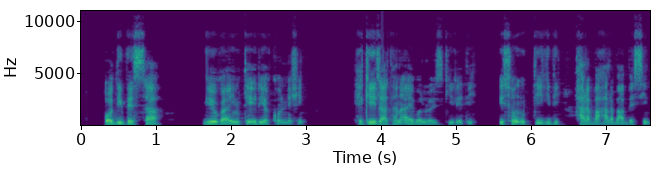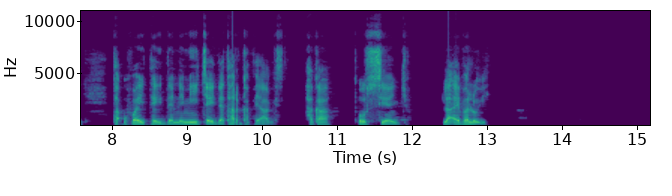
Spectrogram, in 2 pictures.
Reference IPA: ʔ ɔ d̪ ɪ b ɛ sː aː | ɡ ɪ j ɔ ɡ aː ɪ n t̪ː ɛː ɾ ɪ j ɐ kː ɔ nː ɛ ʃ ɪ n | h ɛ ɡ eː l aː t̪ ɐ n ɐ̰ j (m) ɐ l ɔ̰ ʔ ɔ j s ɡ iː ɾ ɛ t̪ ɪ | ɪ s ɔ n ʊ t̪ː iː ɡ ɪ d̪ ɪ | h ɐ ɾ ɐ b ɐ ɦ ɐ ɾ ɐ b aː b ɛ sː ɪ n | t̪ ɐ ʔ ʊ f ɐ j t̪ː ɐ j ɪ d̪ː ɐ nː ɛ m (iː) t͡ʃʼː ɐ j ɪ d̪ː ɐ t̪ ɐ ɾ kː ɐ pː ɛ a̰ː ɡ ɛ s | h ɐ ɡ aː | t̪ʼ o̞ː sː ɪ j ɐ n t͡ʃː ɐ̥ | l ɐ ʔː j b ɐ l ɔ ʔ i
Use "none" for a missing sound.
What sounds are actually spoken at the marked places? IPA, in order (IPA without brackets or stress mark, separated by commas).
b, iː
